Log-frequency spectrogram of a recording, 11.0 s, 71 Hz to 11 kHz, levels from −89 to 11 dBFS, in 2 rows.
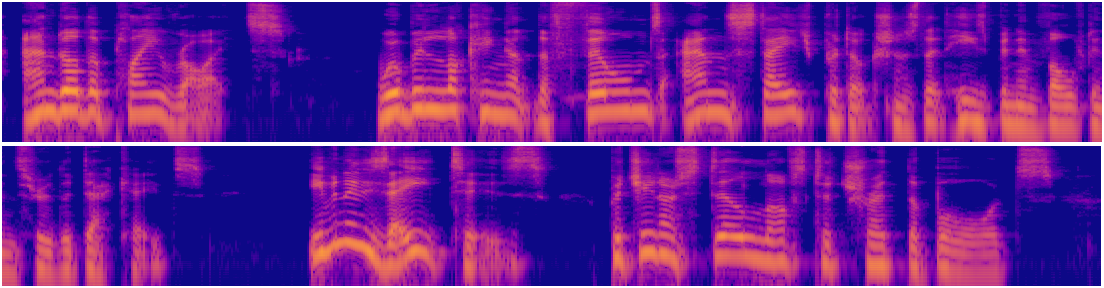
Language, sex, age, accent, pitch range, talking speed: English, male, 30-49, British, 135-185 Hz, 170 wpm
